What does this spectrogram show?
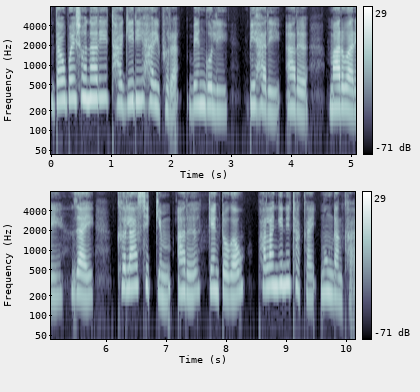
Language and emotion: Bodo, neutral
